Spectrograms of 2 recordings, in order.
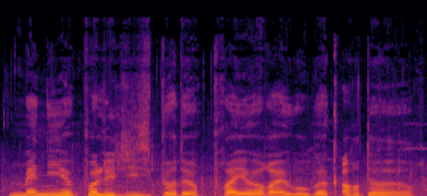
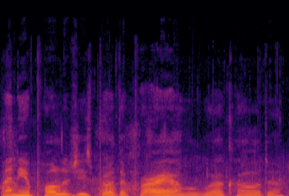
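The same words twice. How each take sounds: First: It is said in a put-on French accent. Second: It is said in the speaker's plain accent.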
